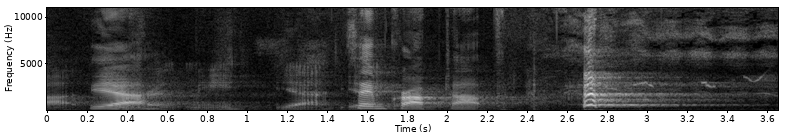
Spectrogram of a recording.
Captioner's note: laughs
